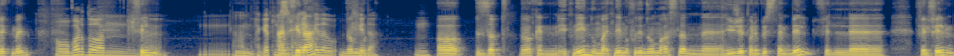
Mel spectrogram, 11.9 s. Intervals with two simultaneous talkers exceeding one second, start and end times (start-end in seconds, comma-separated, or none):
2.9-4.7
